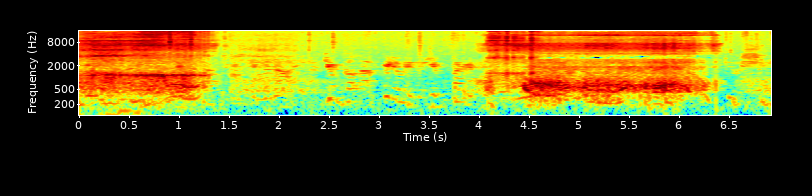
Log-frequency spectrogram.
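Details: Snoring during sleep: two loud, harsh, rattling breaths separated by a quiet exhalation pause.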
